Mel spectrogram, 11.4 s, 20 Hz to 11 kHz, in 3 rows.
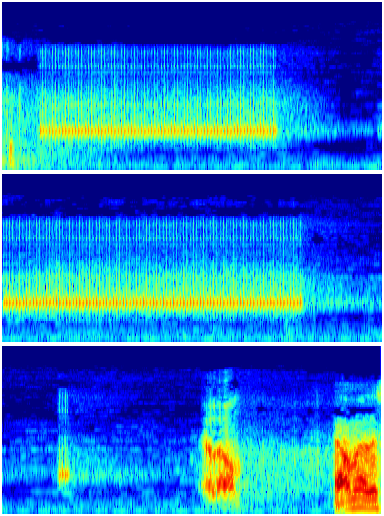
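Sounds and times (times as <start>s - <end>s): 
telephone call ringing through the line: 0.0s - 3.2s, 3.8s - 7.2s, 8.1s - 8.4s
speech: 10.9s - 11.3s.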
